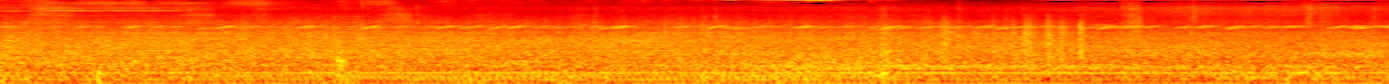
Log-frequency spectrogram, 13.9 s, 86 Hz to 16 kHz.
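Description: Metro-North commuter train pulling away, its F40PH-3C diesel locomotive giving a steady low engine drone under the rumble of the wheels on the rails, with a few light clicks from the track. A faint high chirp repeats about twice a second.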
